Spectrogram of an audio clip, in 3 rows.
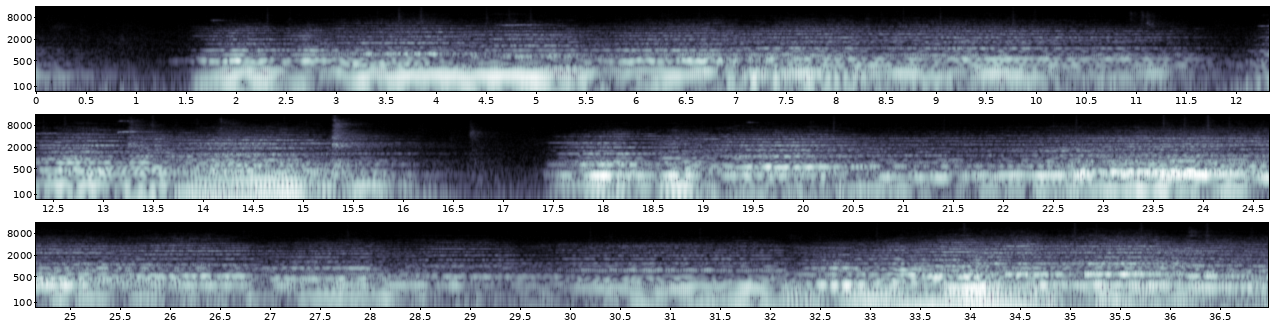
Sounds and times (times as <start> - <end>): Violin, fiddle: 0.0 - 16.3, 17.4 - 36.9.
